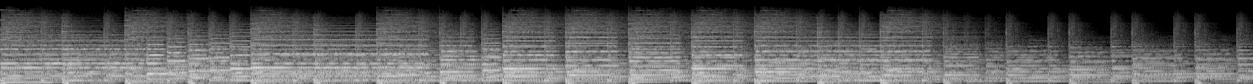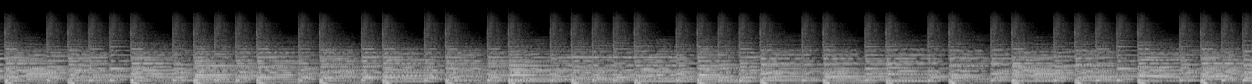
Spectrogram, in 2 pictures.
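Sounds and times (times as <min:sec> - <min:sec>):
choir singing an anthem: 0:00.0 - 0:09.8
symphony orchestra playing an anthem: 0:00.0 - 0:11.1
piano: 0:00.0 - 0:25.0.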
